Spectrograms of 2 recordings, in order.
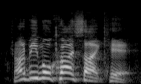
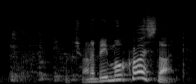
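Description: First: Higher, emphatic declaration; raised repeat. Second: Slow, quiet, understated remark; soft aside. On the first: Preacher explaining why they shout, now high and emphatic. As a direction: lift it up and call it out. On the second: Preacher explaining why they shout, first softly and slowly. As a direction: say it gently, held back. Same line repeated, soft then raised. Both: Real, not acted.

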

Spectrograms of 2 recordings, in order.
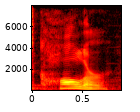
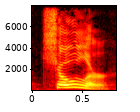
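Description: First: "choler" with a hard K, like "collar"; correct hard K. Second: "choler" with a CH as in church; mispronounced with CH. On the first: Correcting the word for listeners, "choler" said with a K. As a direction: say "choler" as KOL-er. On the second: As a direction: say "choler" wrongly, starting like "chore". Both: Shown as a demonstration. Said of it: "It's not choler, it's choler".

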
